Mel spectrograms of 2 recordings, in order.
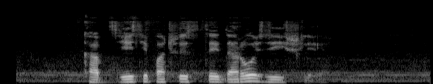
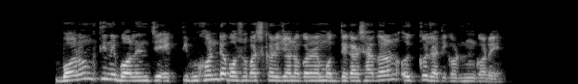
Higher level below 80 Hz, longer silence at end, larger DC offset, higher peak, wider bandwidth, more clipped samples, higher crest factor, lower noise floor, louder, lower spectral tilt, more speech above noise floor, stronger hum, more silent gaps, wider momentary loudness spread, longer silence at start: second, -66 dBFS vs -60 dBFS; second, 0.6 s vs 0.75 s; neither; second, -8 dBFS vs -2 dBFS; first, 10.5 kHz vs 8 kHz; neither; about the same, 18 dB vs 18 dB; second, -48 dBFS vs -80 dBFS; second, -24 LUFS vs -18 LUFS; about the same, -6 dB/octave vs -5.5 dB/octave; second, 25 dB vs 62 dB; neither; neither; first, 18 LU vs 8 LU; first, 0.7 s vs 0.55 s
